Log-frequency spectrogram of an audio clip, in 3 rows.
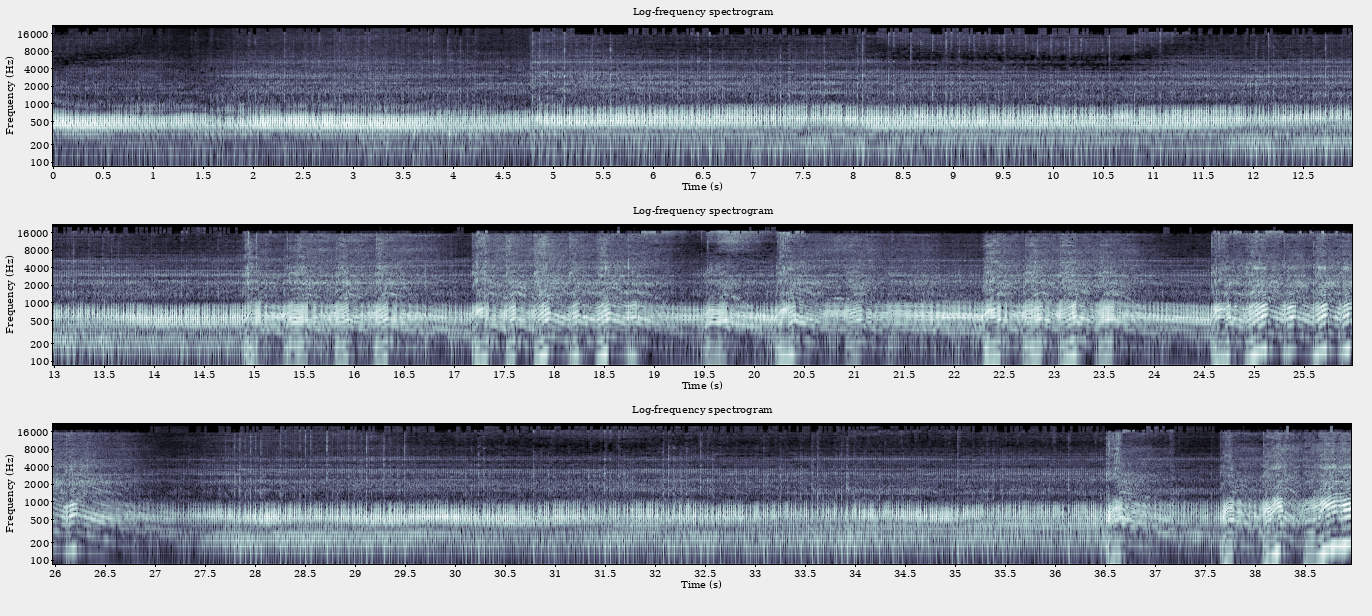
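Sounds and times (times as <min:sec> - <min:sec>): chainsaw cutting through log: 0:00.0 - 0:38.9.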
